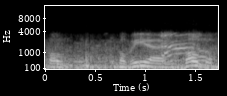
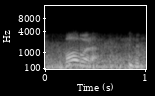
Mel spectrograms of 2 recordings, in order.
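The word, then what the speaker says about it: Bóveda: That's a Spanish word. It's not Boveda, you dummy. Yeah, it's Boveda.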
